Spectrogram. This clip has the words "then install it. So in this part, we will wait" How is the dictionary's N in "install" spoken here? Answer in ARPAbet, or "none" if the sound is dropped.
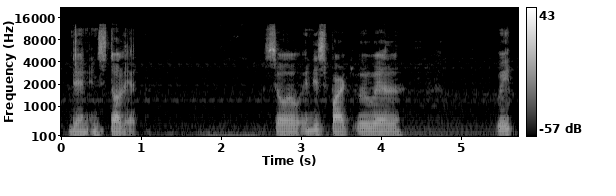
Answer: N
